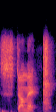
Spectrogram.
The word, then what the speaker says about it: stomach: to me yeah okay one other thing I pronunciation stomach the CH in stomach the end CH is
